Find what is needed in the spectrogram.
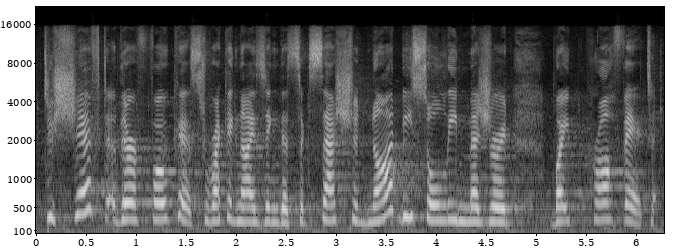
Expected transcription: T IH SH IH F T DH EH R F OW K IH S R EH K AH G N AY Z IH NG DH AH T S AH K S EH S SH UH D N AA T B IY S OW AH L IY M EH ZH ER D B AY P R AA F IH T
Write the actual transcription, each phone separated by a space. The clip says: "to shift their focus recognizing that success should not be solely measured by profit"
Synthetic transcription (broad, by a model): T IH SH IH F T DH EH R F OW K IH S R EH K AH G N AY Z IH NG DH AH T S AH K S EH S SH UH D N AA T B IY S OW AH L IY M EH ZH ER D B AY P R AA F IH T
